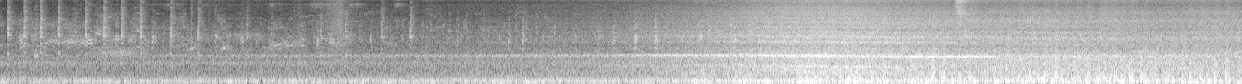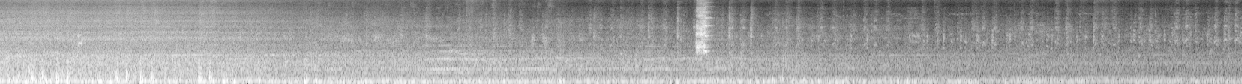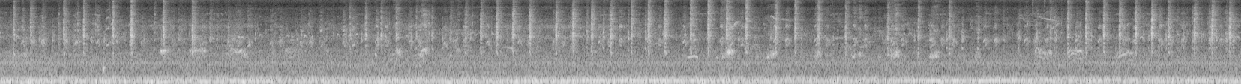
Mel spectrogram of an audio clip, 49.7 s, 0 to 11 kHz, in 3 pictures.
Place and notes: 羅東林業文化園區, Luodong Township - Birdsong
Birdsong, Trains traveling through, Traffic Sound
Zoom H6 MS+ Rode NT4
